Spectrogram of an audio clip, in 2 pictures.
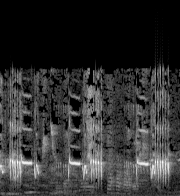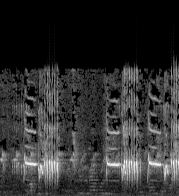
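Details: Prinia female calling busily while males reply, producing loud, fast metallic snapping trills with thin piping notes, coming in quick bursts nearly every second.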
